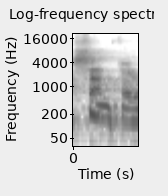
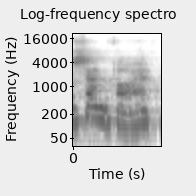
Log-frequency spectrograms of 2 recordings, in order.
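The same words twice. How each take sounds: First: "samphire" said as SAM-fer; local pronunciation. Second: "samphire" said as SAM-fire; spelling pronunciation. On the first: Naming the disputed word, SAM-fer pronunciation. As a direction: end "samphire" on a weak -fer. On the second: Naming the disputed word, SAM-fire pronunciation. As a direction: end "samphire" on a full -fire. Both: Shown as a demonstration. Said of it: "this whole thing about samphire and samphire".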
